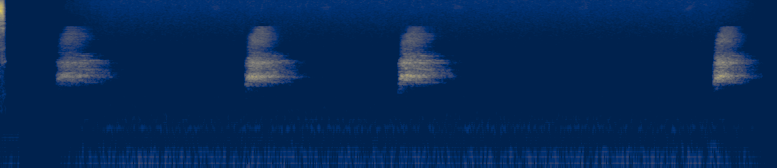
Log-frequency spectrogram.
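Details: Fox giving four short, hoarse, breathy barks spaced roughly three seconds apart over a faint low background rumble.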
